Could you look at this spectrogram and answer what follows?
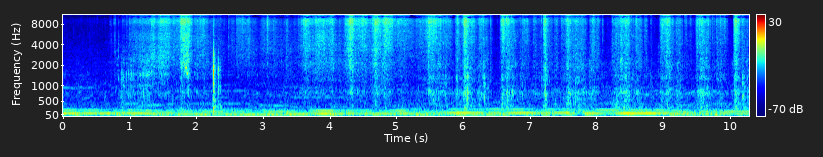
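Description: Aluminium foil crinkling and rustling again and again as it is folded and pressed by hand, with one sharp click about two seconds in. Background music with a steady bass line runs underneath.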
